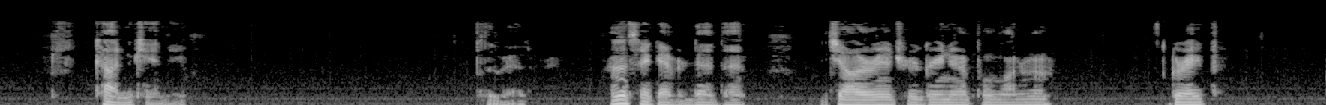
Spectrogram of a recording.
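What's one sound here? A young man speaks calmly close to a microphone, in short bursts with pauses.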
